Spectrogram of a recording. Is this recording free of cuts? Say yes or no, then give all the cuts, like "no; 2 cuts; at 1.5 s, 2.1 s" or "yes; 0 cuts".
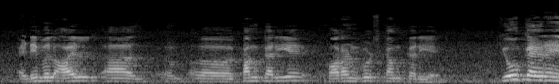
yes; 0 cuts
